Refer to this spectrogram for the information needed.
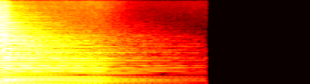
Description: Db+ Chord
Listen to Db+ strummed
